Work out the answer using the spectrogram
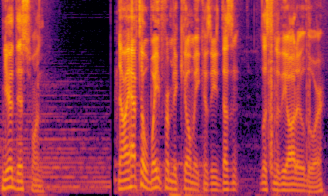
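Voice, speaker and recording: A man's voice: fairly low pitch, animated, fairly quick, music in the background. A man streaming a video game, chatting casually with viewers in a teasing, joking way and laughing often. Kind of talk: casual gaming stream chat.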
